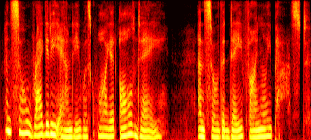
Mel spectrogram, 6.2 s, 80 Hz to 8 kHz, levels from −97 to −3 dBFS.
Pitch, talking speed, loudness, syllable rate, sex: 170 Hz, 135 wpm, -19 LUFS, 3.9 syllables/s, female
